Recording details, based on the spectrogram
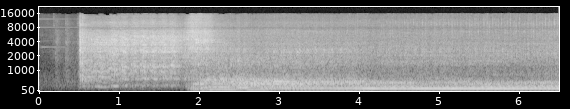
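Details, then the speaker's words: Maserati 3200 GT twin-turbo V8 of doubtful mechanical condition, cold start: starter catches, fast cold idle with light mechanical chatter; owner hopes it is timing chain noise rather than valves. Source unclear. "nó tạo ra tiếng ồn dây chuyền tốt... nó tạo ra tiếng ồn tốt nhỉ hơn cả việc điều chỉnh van?"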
